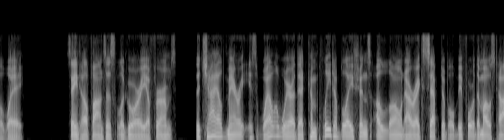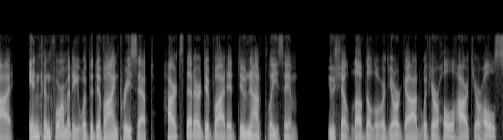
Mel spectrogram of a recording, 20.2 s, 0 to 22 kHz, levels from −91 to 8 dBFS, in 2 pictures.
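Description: No faults are audible in this speech, which comes through a call codec and jitter buffer with a top end limited to about 7 kHz, fitting wideband G.722 at 64 kbps.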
